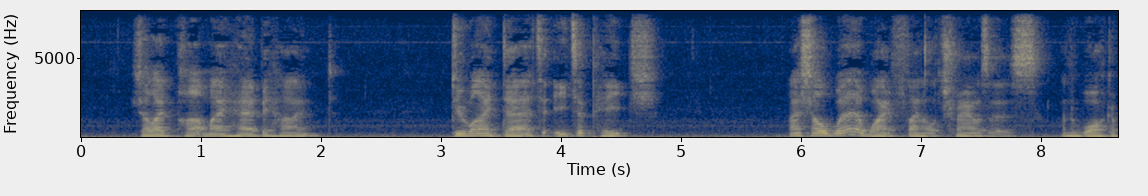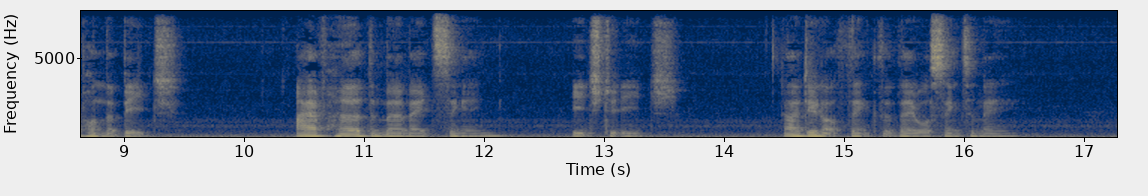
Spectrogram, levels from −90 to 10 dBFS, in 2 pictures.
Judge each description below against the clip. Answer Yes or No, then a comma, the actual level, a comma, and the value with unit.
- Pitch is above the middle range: No, low, 105 Hz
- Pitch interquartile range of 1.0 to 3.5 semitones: Yes, average, 2.8 semitones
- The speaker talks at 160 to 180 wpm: No, average, 145 wpm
